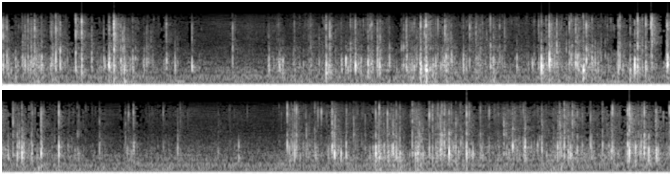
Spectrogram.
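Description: Fingers and nails squeeze and scratch a clear cellophane gift bag full of foil-wrapped sweets, tied with a yellow ribbon. The result is a continuous, dense crinkling with bright, sharp crackles popping out over a steady rustle for the whole clip.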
